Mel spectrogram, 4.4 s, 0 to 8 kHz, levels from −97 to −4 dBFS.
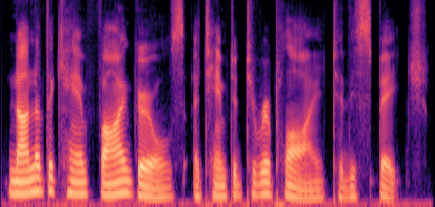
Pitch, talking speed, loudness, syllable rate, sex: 115 Hz, 165 wpm, -21 LUFS, 3.7 syllables/s, female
